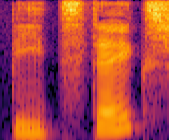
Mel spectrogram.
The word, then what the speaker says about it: Beatsteaks: Beatsteaks spricht man so, Beatsteaks.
